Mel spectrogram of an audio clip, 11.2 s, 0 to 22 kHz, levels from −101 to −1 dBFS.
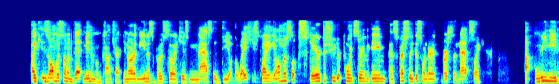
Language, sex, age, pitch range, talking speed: English, male, 20-39, 125-145 Hz, 245 wpm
